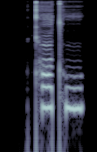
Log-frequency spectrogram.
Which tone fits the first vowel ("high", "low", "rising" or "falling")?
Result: high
